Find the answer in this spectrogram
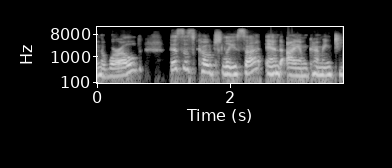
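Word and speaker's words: Lysa: always explain to people my name is Lisa with a Y so it's spelled l-y-s-a but God also told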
